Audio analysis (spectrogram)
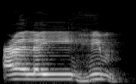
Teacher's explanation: علیہم، لام یا زبر لئی، یا لین کو بغیر کھینچے پڑھیں گے۔ جب بھی یا ساکن سے پہلے زبر آ جائے، جیسے میں نے آپ کو یہاں سمجھایا کہ جب بھی زبر آئے گا تو یہ ہوگا یا لین، اس کو بغیر کھینچے پڑھیں گے۔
